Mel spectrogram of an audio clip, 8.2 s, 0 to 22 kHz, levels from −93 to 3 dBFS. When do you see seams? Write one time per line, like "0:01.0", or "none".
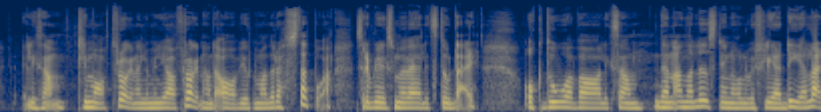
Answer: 0:02.5
0:04.5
